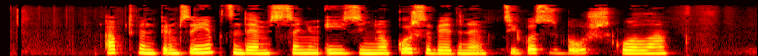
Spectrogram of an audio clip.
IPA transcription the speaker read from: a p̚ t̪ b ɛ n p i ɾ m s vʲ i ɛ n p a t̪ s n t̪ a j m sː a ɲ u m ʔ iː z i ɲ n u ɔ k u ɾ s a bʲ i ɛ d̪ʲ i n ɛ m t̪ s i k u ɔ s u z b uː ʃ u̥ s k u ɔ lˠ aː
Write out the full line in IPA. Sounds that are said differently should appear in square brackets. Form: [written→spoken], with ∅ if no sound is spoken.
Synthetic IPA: a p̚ t̪ [b→v] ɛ n p i ɾ m s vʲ i ɛ n p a t̪ s n t̪ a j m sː a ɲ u m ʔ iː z i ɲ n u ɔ k u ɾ s a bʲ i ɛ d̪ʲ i n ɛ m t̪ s i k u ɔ s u z b uː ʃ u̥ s k u ɔ lˠ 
